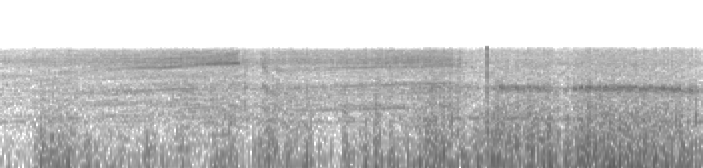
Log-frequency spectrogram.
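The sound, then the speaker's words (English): A V-twin motorcycle engine runs with a low, continuous rumble under steady wind noise, growing slightly louder toward the end. “And I sure hope the ambient sound of the motor comes through. I love the sound of the V-twin on this bike.”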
